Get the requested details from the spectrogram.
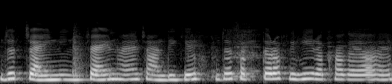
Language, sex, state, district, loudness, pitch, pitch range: Hindi, female, Chhattisgarh, Raipur, -15 LUFS, 235 Hz, 220-250 Hz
